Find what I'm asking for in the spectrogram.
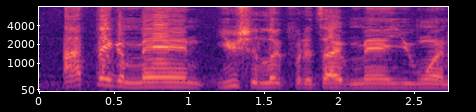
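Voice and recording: At a fairly quick pace, a man speaks.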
